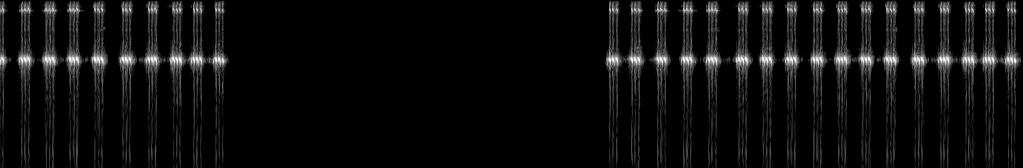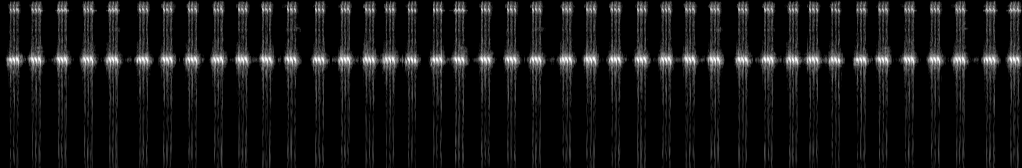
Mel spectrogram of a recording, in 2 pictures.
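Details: Cricket (jangkrik) sound meant for repelling rats: rapid high chirps for two seconds, about four seconds of silence, then an unbroken, metronome-like series of sharp pulses to the end.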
